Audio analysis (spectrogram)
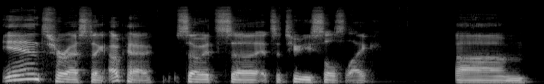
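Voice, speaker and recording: Casting: male game streamer, fairly deep, lively intonation, casual, halting, rambling chat. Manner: hesitant, rambling, frequently trailing off. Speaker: video game livestreamer.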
